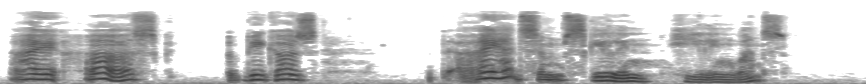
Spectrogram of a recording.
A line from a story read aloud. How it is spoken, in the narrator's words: the warrior said in his nervous, fluting voice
